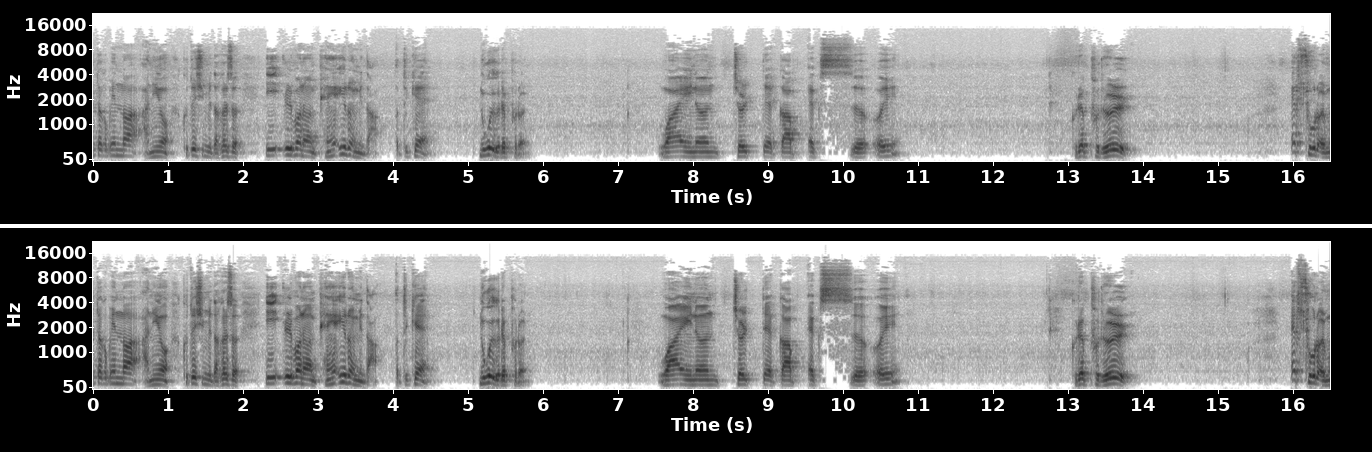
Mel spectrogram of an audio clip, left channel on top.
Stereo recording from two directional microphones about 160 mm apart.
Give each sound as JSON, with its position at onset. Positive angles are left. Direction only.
{"t": 0.0, "sound": "speech", "side_deg": -45}
{"t": 7.6, "sound": "speech", "side_deg": -50}
{"t": 13.1, "sound": "speech", "side_deg": -45}
{"t": 16.0, "sound": "speech", "side_deg": -50}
